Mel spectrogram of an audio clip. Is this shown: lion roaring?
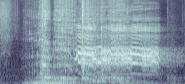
yes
